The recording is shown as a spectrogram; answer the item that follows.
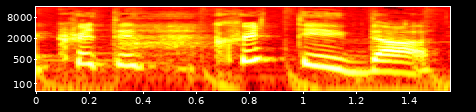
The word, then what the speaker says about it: Kirtida: Kirtida. Did I say that right? You did say it right.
